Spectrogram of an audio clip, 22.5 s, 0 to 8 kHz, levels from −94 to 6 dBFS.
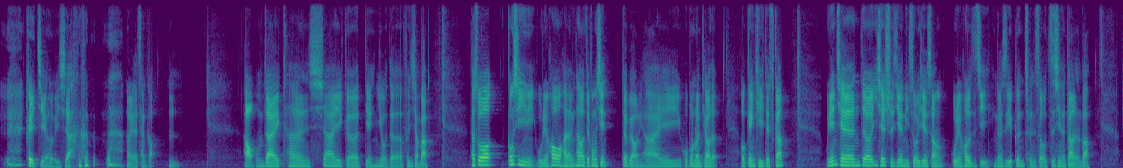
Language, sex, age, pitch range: Chinese, male, 20-39, 105-130 Hz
